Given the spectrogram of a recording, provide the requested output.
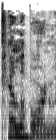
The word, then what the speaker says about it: Celeborn: No one's going to look at K-E-L-E-B-O-R-N and mispronounce that, right? Celeborn, clearly it's pronounced Celeborn with a K, right? When he changes it from Celeborn with a K to Celeborn with a C, the pronunciation doesn't change,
